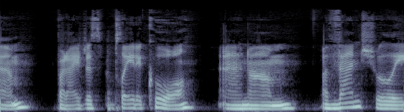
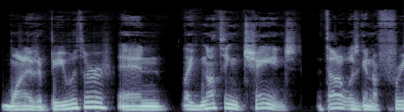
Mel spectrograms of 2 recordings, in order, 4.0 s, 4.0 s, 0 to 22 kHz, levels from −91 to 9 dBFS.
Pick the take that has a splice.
second; 3 cuts; at 1.1 s, 1.7 s, 2.9 s

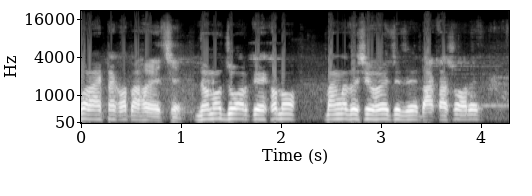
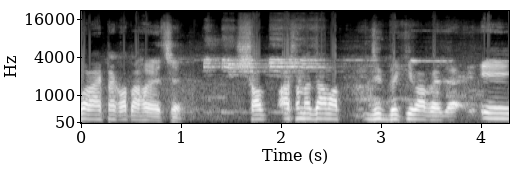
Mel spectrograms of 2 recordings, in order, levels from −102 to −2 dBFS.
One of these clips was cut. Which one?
first; 1 cut; at 1.0 s

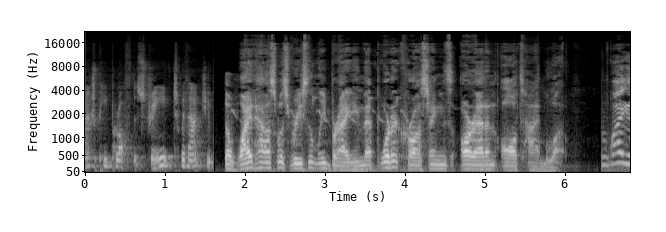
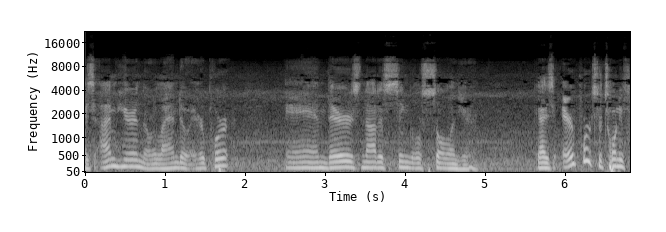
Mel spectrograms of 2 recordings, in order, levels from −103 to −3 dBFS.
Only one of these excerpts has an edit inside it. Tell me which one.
first; 1 cut; at 1.5 s

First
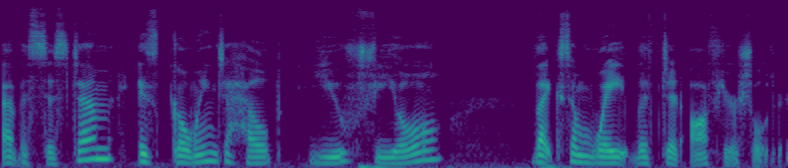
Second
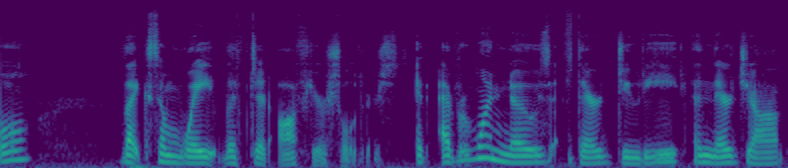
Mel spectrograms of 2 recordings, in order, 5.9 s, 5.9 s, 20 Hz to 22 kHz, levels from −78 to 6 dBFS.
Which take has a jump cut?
first; 1 cut; at 0.9 s

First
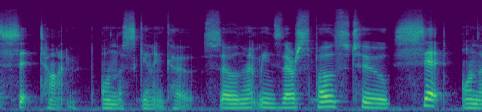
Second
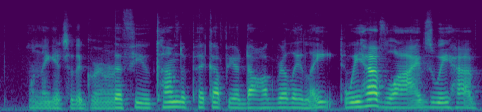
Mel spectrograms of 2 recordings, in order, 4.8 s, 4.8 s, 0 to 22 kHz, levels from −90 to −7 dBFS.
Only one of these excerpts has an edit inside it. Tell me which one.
second; 2 cuts; at 1.1 s, 3.4 s

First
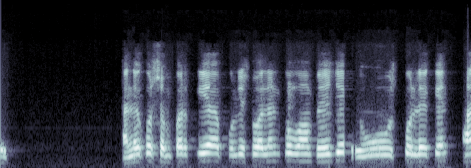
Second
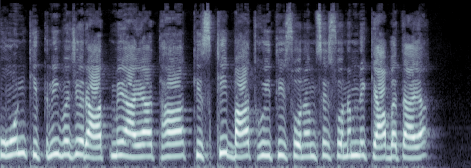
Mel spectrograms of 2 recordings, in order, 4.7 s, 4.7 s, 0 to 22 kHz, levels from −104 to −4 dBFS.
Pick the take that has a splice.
first; 1 cut; at 3.1 s

